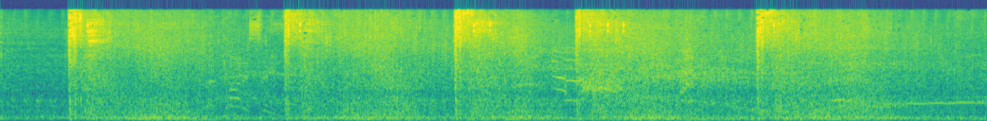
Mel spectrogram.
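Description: Guns fire in bursts of loud shots.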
